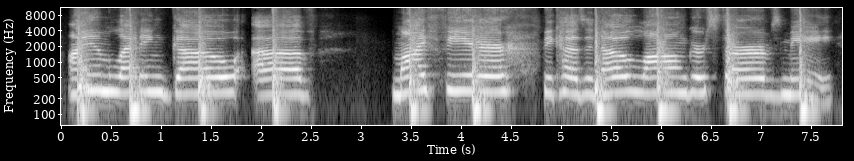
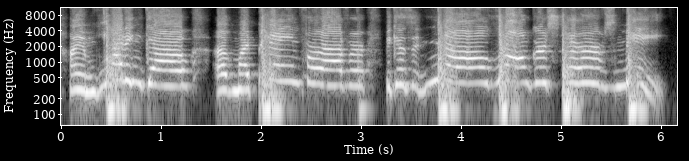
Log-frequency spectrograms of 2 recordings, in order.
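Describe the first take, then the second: First: Slow, drawn-out half-hearted declaration; mild, plodding mock affirmation; unconvinced client. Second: High, forceful scream, last words stretched; drawn-out cathartic yell; screamed declaration. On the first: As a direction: imitate a client dutifully reciting, unconvincingly. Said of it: "this is what most of my clients do". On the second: Shown as a demonstration. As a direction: scream it out with full conviction. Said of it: "you just, like, scream it".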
